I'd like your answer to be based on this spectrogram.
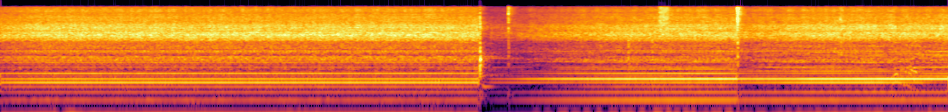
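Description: Race car tire being inflated, a steady loud hiss of air that suddenly cuts with a sharp pop as the bead seats at the midpoint, then the hiss resumes and continues alone with a faint click later.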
